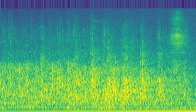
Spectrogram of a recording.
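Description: Audience applauding: a dense, even patter of many hands clapping.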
